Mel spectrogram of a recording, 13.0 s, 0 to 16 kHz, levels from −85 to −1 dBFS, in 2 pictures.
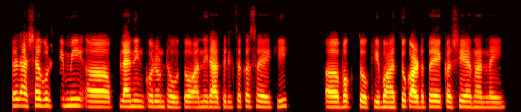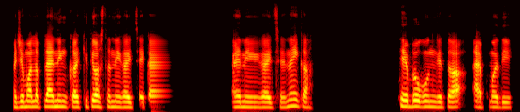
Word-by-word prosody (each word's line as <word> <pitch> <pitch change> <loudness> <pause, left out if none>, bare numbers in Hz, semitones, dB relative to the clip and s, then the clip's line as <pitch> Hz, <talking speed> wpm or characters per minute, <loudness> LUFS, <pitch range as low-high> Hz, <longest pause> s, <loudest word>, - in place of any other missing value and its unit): तर 215 0 +1
अश्या 220 +3 +3
गोष्टी 215 +1 -5
मी 220 +1 -1
अ, 175 -2 +3
प्लॅनिंग 185 0 +3
करून 180 -1 -2
ठेवतो 175 0 -2
आणि 170 +1 -1
रात्रीचं 170 +1 0
कसं 185 0 -4
आहे 170 -1 +1
की 185 +5 -6 0.5
अ, 170 0 +5
बघतो 180 -1 0
की 175 - -2
वाहतूक 170 +2 +2
अडतय 175 +1 +5
कशी 180 +1 0
येणार 170 -2 +1
नाही. 165 -1 -5
म्हणजे 170 +1 -7
मला 185 0 +2
प्लॅनिंग 185 -1 +3
क 175 - +3
किती 190 - -2
वाजता, 180 -1 +2
काय - - -5
निघायचंय, 170 +7 -1
काय? 175 -4 -3 0.9
काही 175 0 0
नाही 170 -1 -3
निघायचय, 165 0 -2
नाही 205 +3 -2
का? 170 -4 -4 1.1
हे 195 -2 +4
बघून 185 -1 0
घेतो 170 0 -3
अ, 170 - +5 0.2
ॲपमध्ये. 165 0 -2
175 Hz, 185 wpm, -25 LUFS, 170-185 Hz, 1.1 s, अ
